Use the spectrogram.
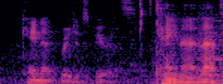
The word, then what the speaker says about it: Kena: Kena, that's how you say it.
